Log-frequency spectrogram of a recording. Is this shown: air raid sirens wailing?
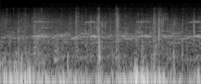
no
